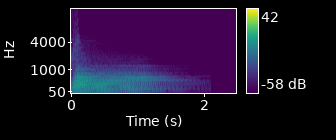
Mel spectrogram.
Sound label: C sharp Suspended 2nd, Bass; strummed; 9,11,11,8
